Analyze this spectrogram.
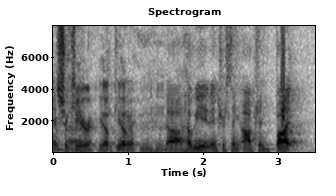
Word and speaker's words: Shakir: Khalil Shakir, I think is how you say his name. Shakir, yep.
